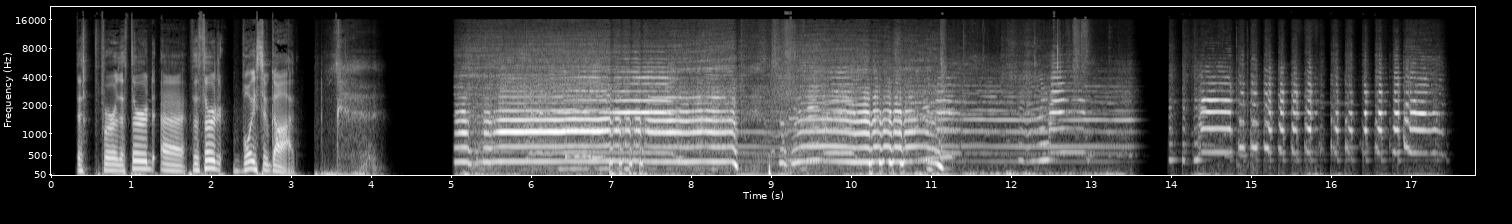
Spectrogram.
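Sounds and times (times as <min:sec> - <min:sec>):
speech: 0:00.3 - 0:03.8, 0:05.0 - 0:11.3
shofar trumpet blasts: 0:05.1 - 0:17.5.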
